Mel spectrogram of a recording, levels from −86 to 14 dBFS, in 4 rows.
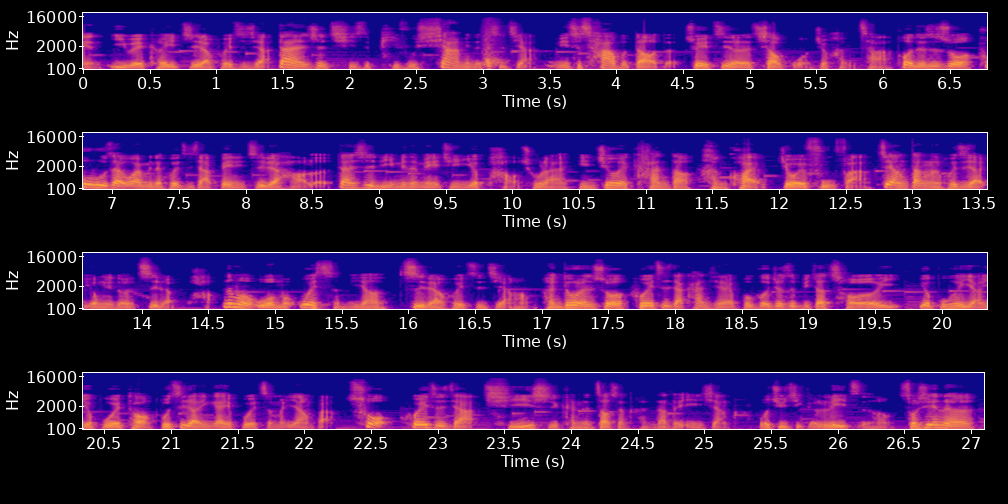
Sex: male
